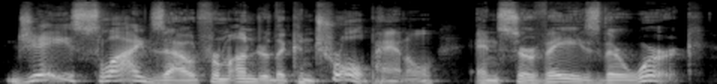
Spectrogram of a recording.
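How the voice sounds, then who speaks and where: A man's voice: medium pitch, sing-song, unhurried, a bit bright. A man delivering scripted narration for an audio drama.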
